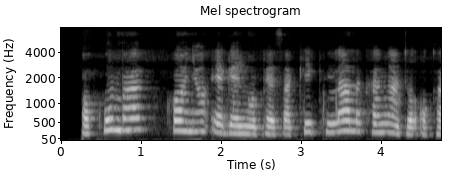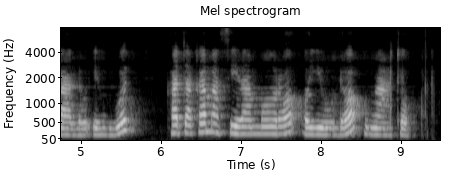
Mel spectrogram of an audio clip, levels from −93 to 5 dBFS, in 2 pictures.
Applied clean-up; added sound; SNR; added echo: neural mask model DeepFilterNet 3.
